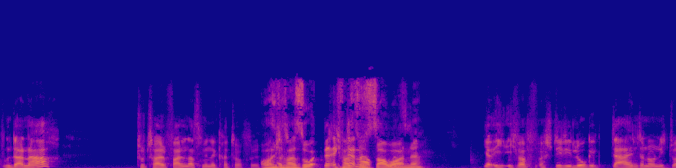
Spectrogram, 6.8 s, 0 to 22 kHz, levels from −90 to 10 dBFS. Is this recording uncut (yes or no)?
yes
